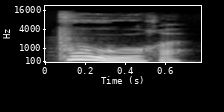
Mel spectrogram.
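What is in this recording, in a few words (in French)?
"pour", French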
